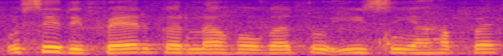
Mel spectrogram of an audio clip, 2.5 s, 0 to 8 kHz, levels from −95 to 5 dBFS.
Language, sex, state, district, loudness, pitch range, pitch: Hindi, female, Maharashtra, Mumbai Suburban, -14 LUFS, 190-200 Hz, 195 Hz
